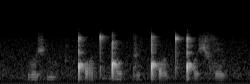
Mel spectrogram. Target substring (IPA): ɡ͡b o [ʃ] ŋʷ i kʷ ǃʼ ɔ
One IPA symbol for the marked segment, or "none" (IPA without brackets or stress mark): ʃ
